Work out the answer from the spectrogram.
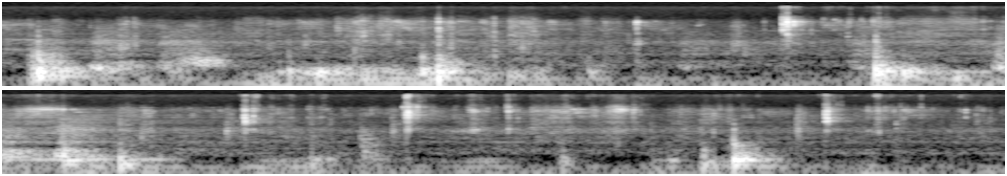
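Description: A person chewing and biting food close to the microphone, with wet mouth sounds and small clicks. Three louder dull thuds come just after the start, about five and a half seconds in, and near the end.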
